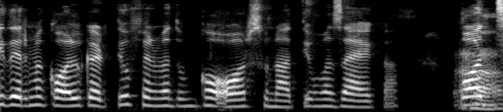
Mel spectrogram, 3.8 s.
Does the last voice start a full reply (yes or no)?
yes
